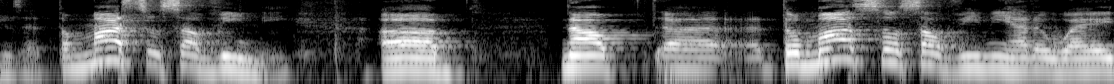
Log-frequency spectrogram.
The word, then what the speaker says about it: Tommaso Salvini: I was in Rome for like a week, so I think my pronunciation is Tommaso Salvini.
